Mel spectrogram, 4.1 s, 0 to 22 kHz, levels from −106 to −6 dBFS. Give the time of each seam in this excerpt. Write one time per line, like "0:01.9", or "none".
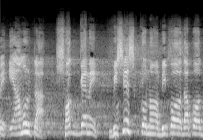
none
